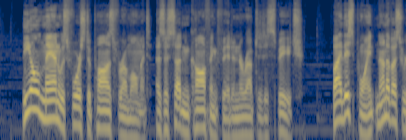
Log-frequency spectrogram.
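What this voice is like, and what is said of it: Usual voice. Nothing is said of it.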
